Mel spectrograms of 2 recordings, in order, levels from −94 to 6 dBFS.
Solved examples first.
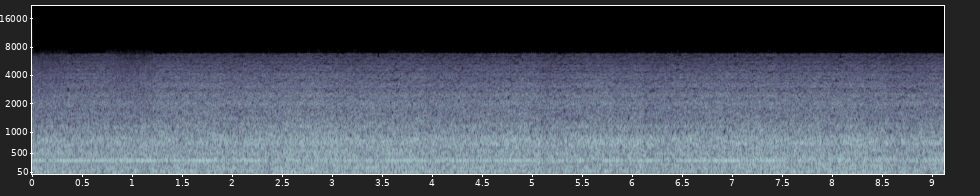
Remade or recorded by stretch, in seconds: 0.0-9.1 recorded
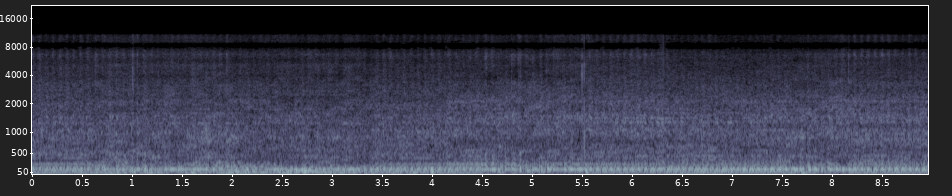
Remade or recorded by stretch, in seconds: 0.0-0.6 recorded; 0.6-3.4 remade; 3.4-4.5 recorded; 4.5-5.5 remade; 5.5-7.6 recorded; 7.6-8.2 remade; 8.2-9.0 recorded

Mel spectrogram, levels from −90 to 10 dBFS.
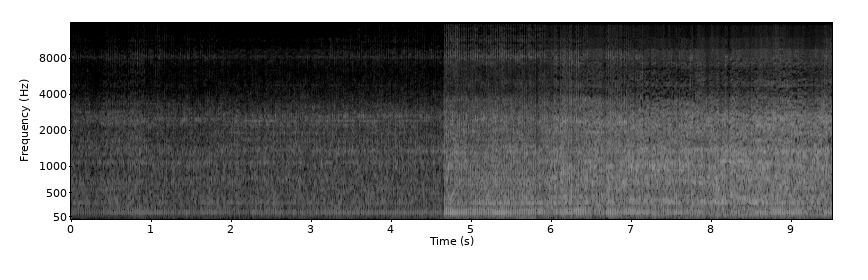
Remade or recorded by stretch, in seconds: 0.0-4.8 recorded; 4.8-8.5 remade; 8.5-9.5 recorded

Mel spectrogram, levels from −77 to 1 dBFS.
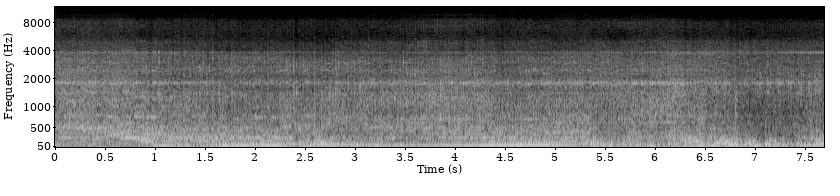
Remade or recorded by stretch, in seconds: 0.0-7.0 remade; 7.0-7.7 recorded

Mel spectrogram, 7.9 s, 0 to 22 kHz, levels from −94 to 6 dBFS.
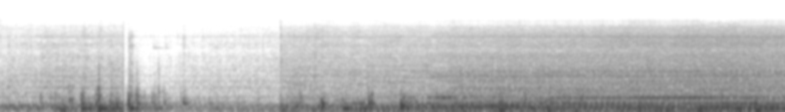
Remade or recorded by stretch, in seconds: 0.0-2.7 recorded; 2.7-4.5 remade; 4.5-7.9 recorded

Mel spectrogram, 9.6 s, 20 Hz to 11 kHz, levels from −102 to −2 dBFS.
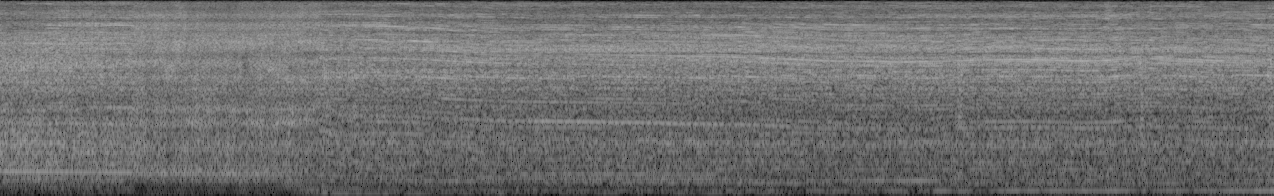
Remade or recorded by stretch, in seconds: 0.0-1.0 recorded; 1.0-2.4 remade; 2.4-9.6 recorded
